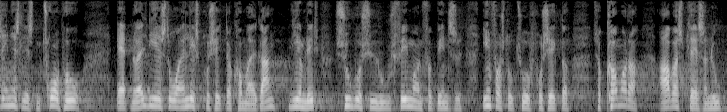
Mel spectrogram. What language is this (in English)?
Danish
